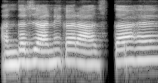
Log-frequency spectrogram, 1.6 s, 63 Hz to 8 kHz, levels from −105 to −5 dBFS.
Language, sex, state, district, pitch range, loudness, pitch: Hindi, female, Uttar Pradesh, Gorakhpur, 195-225 Hz, -14 LUFS, 215 Hz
